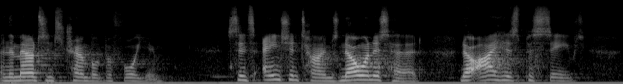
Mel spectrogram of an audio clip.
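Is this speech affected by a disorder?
No.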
